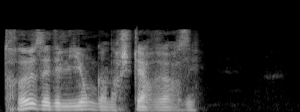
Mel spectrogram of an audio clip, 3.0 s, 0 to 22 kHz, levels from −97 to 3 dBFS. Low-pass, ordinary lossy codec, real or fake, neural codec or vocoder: 7.2 kHz; AAC, 32 kbps; real; none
